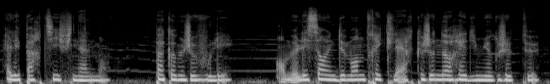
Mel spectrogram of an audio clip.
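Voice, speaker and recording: A woman reading a written first-person testimony aloud on the radio in a solemn, measured way. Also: mid-range voice, level tone, vocal fry, warm tone, husky, faint music behind. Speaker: radio show contributor reading a testimony on air.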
